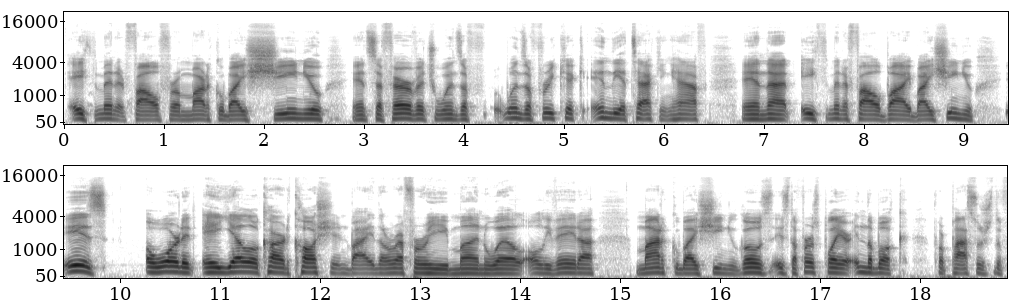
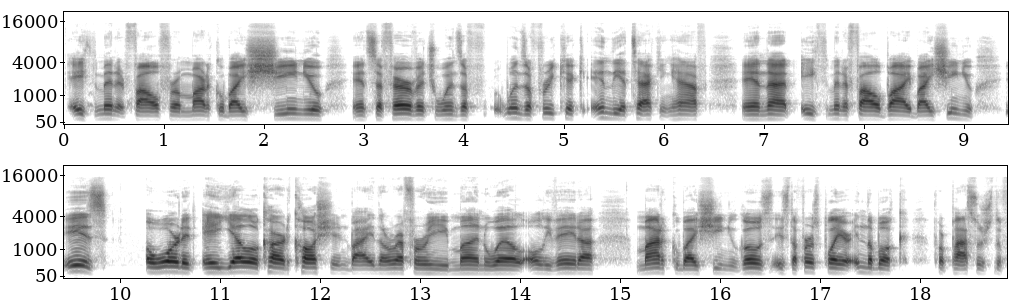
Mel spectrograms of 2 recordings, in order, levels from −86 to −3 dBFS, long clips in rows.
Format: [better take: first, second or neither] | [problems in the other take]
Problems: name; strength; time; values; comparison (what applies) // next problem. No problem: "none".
first | thin; very; fading below 500 Hz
